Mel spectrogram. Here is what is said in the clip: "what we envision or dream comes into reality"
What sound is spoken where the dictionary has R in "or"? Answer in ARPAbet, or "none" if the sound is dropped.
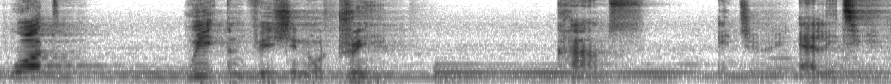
L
